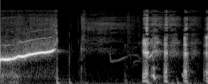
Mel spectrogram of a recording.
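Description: A loud slide whistle glides steadily upward in pitch for about half a second, then cuts off; after a short pause, brief bursts of voices follow.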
